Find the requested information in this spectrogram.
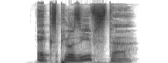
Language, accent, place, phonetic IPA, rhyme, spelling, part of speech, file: German, Germany, Berlin, [ɛksploˈziːfstɐ], -iːfstɐ, explosivster, adjective, De-explosivster.ogg
- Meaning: inflection of explosiv: 1. strong/mixed nominative masculine singular superlative degree 2. strong genitive/dative feminine singular superlative degree 3. strong genitive plural superlative degree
